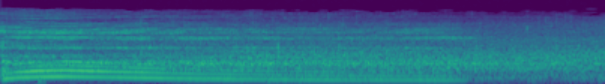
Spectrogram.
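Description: A man's long, drawn-out 'ohhh' of dismay, sliding down in pitch and fading over about a second and a half: a groan at losing a hooked carp that has just come off the line.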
